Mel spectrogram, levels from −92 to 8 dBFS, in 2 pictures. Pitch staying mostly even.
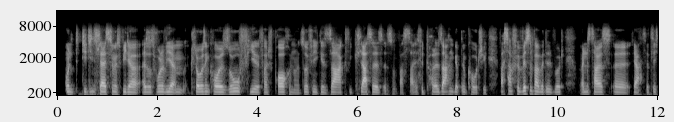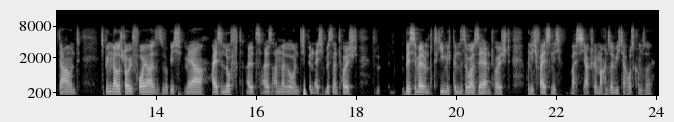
Yes: narrow, 1.7 semitones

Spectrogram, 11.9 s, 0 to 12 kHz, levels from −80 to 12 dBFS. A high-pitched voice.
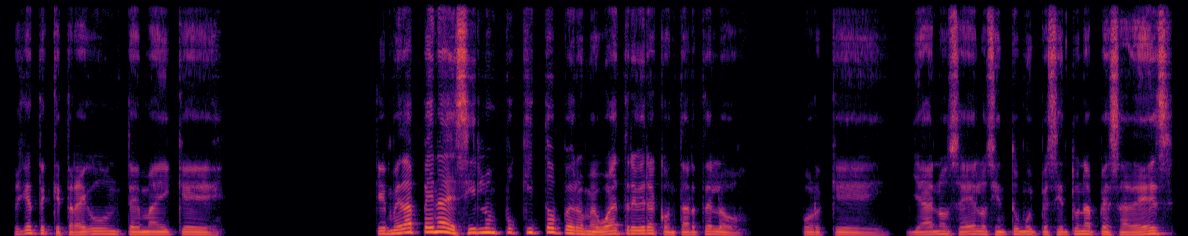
No: low, 120 Hz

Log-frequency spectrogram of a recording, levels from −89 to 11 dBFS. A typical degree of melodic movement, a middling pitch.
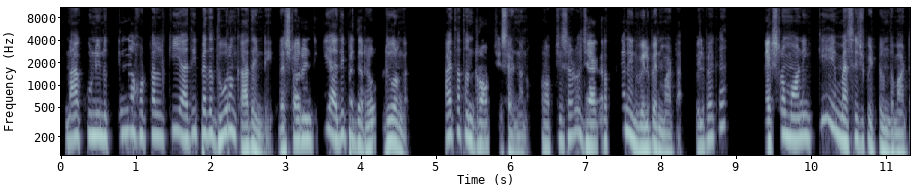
No: wide, 5.9 semitones; medium, 175 Hz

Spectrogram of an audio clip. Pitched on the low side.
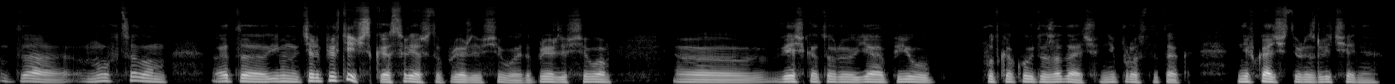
Yes: low, 115 Hz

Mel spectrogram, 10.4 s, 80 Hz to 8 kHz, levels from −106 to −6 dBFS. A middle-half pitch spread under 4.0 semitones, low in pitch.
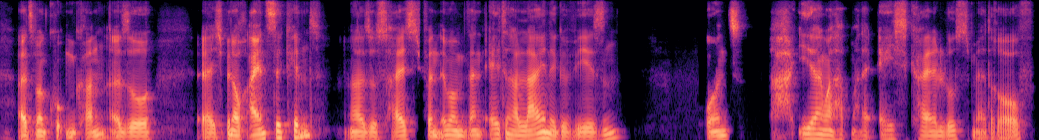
Yes: narrow, 2.4 semitones; very low, 95 Hz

